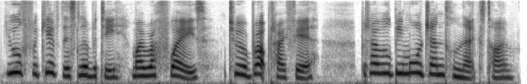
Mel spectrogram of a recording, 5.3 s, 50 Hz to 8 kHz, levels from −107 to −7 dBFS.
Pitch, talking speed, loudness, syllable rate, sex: 265 Hz, 205 wpm, -20 LUFS, 6.1 syllables/s, female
